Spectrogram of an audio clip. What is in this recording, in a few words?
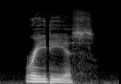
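"radius", US English; pronunciations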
